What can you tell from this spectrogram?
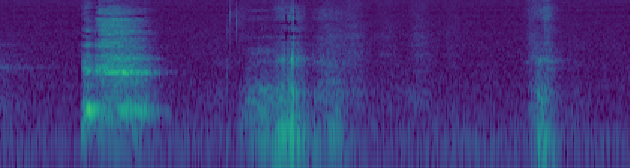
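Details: Hiccups in a quiet room: one loud, sudden hiccup, then a breathy sigh and a smaller catch; the person says they have always had hiccups like this.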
